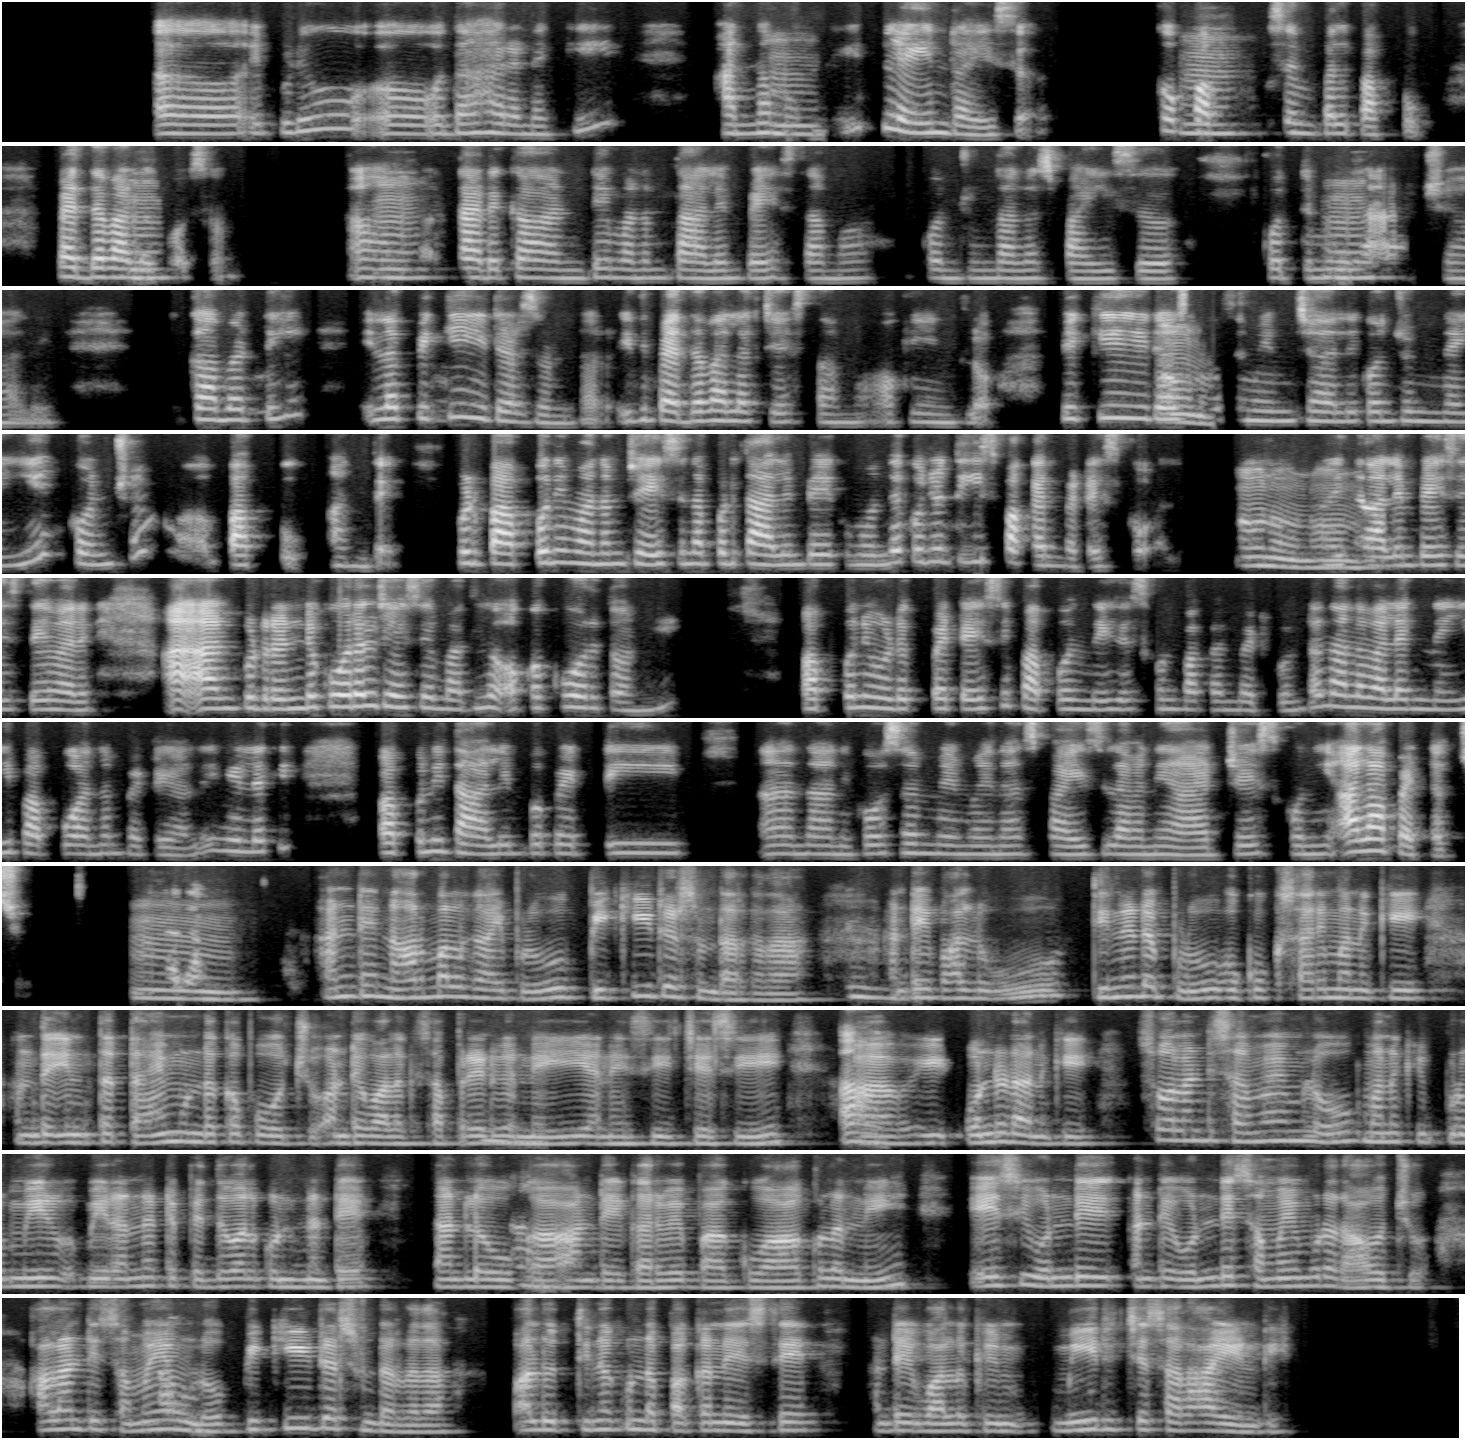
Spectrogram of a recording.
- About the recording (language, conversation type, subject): Telugu, podcast, పికీగా తినేవారికి భోజనాన్ని ఎలా సరిపోయేలా మార్చాలి?
- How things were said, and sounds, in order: in English: "ప్లెయిన్ రైస్"; in English: "సింపుల్"; in English: "స్పైస్"; in English: "యాడ్"; in English: "పిక్కీ ఈటర్స్"; in English: "పిక్కీ ఈటర్స్"; in English: "యాడ్"; tapping; in English: "నార్మల్‍గా"; other background noise; in English: "పిక్కీ ఈటర్స్"; in English: "సెపరేట్‌గా"; in English: "సో"; in English: "పిక్కీ ఈటర్స్"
